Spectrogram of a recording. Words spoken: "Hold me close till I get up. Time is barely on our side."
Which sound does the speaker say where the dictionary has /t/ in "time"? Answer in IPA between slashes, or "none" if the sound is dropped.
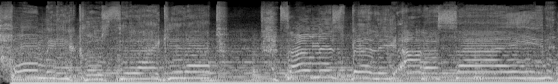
/s/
